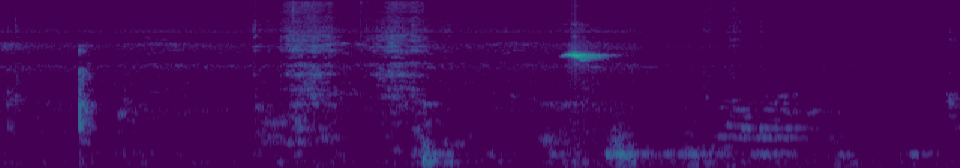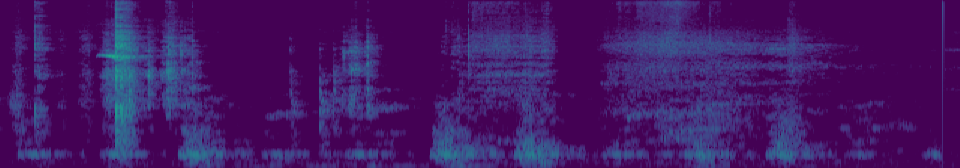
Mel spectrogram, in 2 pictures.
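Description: A kitchen knife trimming the leftover side edges off an egg sandwich, giving quiet, scattered scraping and tapping strokes against a board or plate with clicks in between, close and soft, with faint talk now and then.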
